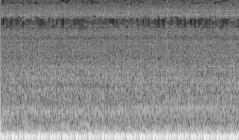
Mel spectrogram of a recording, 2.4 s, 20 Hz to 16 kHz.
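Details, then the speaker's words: 2017 Subaru STI boxer, 400 whp build, after resealing the valve covers and retiming the cam gears, idlers and tensioner: deep, even burble at idle with a steady low thrum and no misses. Healthy running. "Drove this thing today. It sounds really good, so I think you're gonna like it."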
